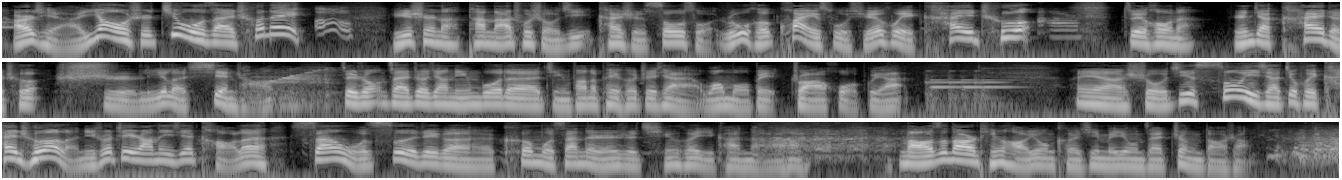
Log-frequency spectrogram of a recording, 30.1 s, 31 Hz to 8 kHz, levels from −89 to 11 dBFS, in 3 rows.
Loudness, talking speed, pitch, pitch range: -22 LUFS, 235 characters per minute, 130 Hz, 110-170 Hz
